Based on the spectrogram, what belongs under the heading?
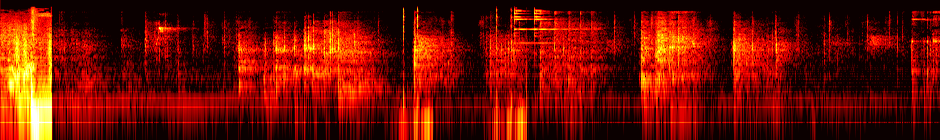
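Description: A coin being handled by a masked lovebird on a tabletop: scattered clinks and scrapes with a few sharp clicks.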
